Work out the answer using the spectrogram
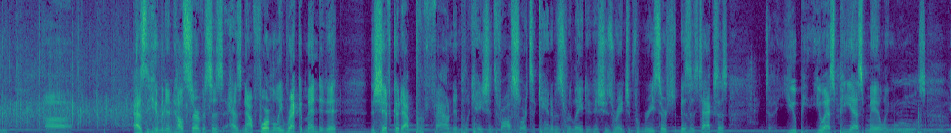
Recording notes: Filmed in front of a live Studio Audience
